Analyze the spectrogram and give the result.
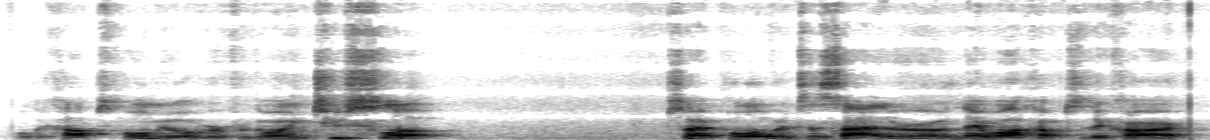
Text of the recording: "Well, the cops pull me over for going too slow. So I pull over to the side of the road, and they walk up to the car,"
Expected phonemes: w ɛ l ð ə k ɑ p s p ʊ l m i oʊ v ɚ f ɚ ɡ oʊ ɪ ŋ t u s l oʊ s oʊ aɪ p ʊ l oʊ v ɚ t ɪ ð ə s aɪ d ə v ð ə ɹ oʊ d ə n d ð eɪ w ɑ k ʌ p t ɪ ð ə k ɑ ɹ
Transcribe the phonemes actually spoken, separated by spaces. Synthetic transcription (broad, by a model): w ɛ l ð ə k ɑ p s p ʊ l m i oʊ v ɚ f ɚ ɡ oʊ ɪ ŋ t u s l oʊ s oʊ aɪ p ʊ l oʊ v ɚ t ɪ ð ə s aɪ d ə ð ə ɹ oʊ ə n ð eɪ w ɑ k ʌ p t ɪ ð ə k ɑ ɹ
